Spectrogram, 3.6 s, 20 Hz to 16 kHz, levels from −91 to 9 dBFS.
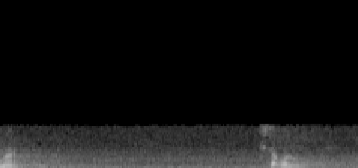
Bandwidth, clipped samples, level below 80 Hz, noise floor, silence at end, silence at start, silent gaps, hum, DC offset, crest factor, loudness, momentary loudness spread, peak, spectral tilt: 4.3 kHz; under 0.1%; -58 dBFS; -48 dBFS; 0 s; 0 s; none; none; under 0.1%; 22 dB; -30 LUFS; 22 LU; -10 dBFS; -11 dB/octave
